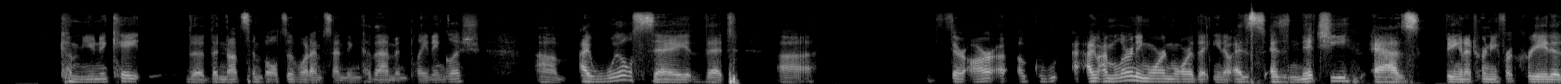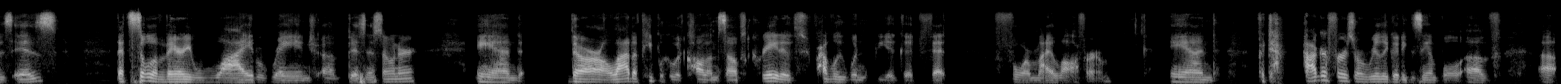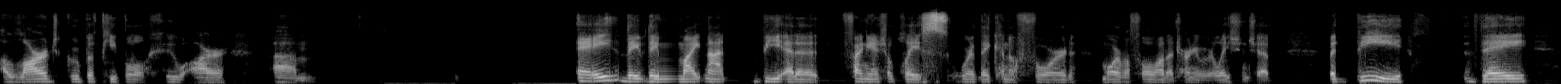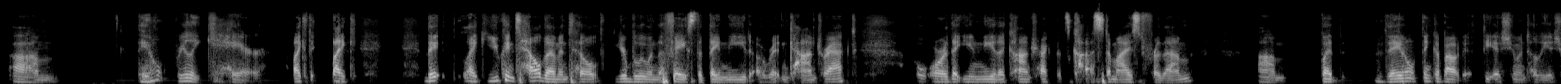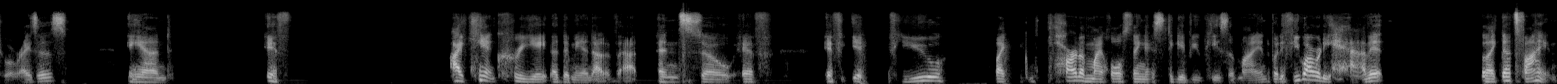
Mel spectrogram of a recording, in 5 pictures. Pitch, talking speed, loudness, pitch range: 120 Hz, 155 wpm, -24 LUFS, 105-135 Hz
